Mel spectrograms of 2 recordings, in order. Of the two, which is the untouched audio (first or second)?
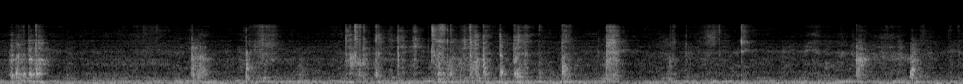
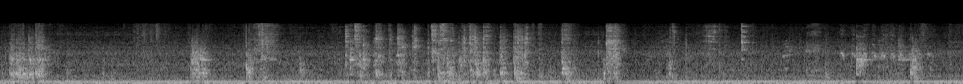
second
